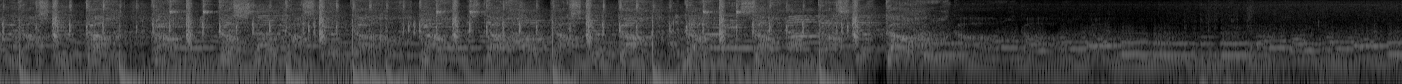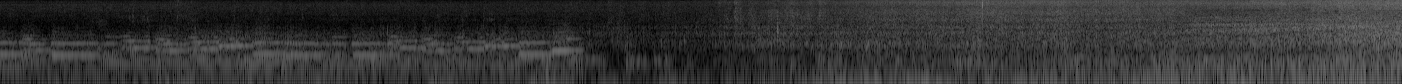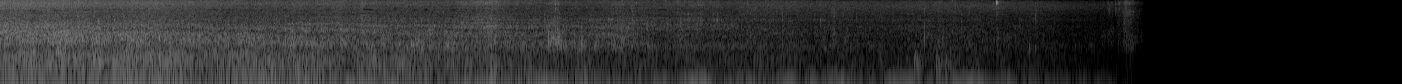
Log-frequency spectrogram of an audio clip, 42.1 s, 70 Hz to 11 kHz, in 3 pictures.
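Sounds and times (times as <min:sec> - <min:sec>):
wind rumbling on microphone: 0:11.2 - 0:39.1.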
